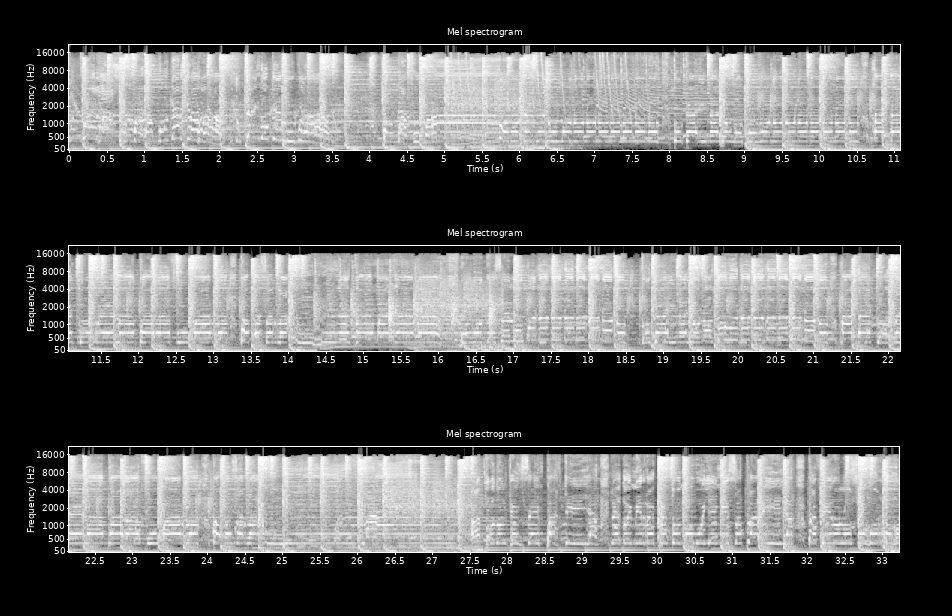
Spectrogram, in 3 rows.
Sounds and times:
Music: 0:00.0 - 0:33.2.

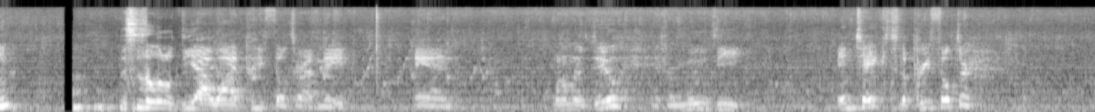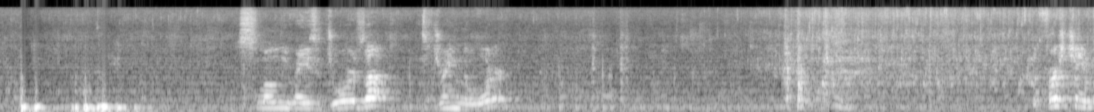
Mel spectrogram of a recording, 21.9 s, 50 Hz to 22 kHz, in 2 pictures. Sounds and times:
Liquid: 0:00.0 - 0:21.8
Water: 0:00.0 - 0:21.8
Speech: 0:01.2 - 0:03.6, 0:04.2 - 0:04.6, 0:05.5 - 0:07.5, 0:08.4 - 0:09.9, 0:13.3 - 0:16.1, 0:21.3 - 0:21.8.

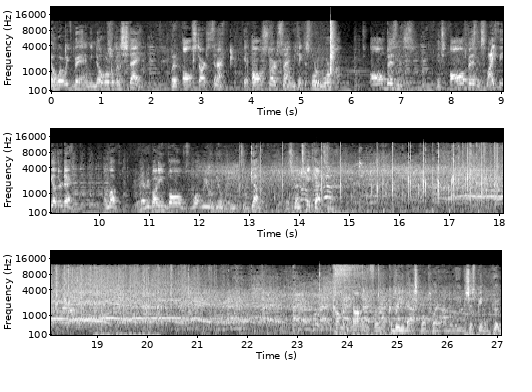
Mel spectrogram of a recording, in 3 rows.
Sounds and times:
Speech: 0:00.0 - 0:09.5, 0:10.1 - 0:14.8, 0:23.7 - 0:27.0
Music: 0:00.0 - 0:27.0.

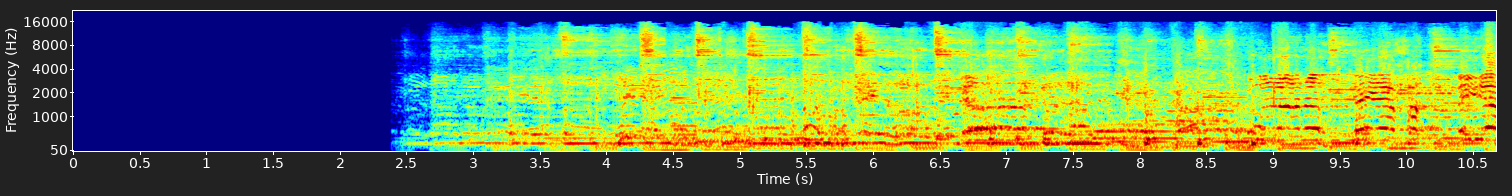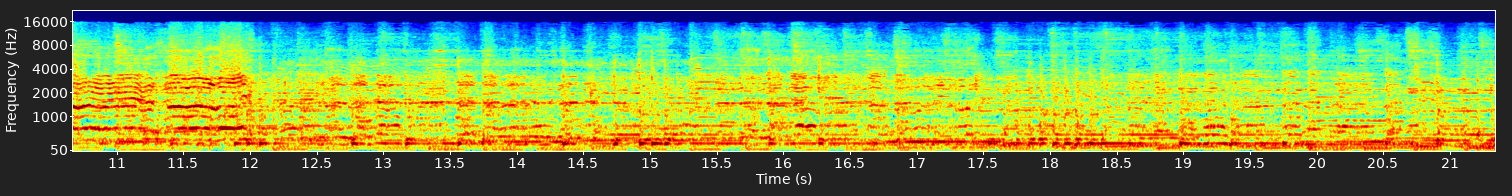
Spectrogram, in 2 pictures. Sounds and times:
Choir: 0:02.4 - 0:21.3
Male singing: 0:02.4 - 0:21.3.

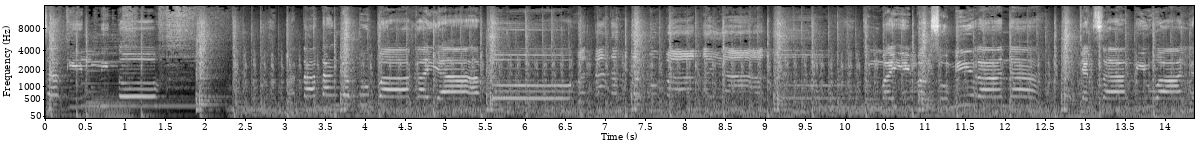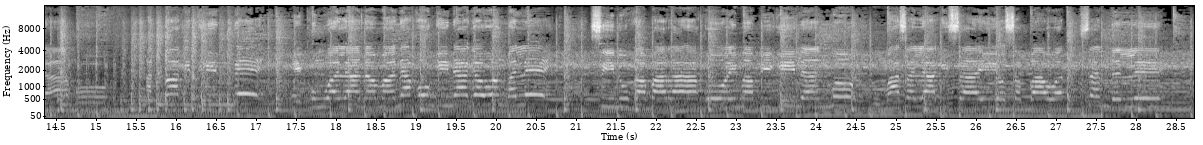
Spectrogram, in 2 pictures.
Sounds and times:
Rock music: 0:00.0 - 0:28.7.

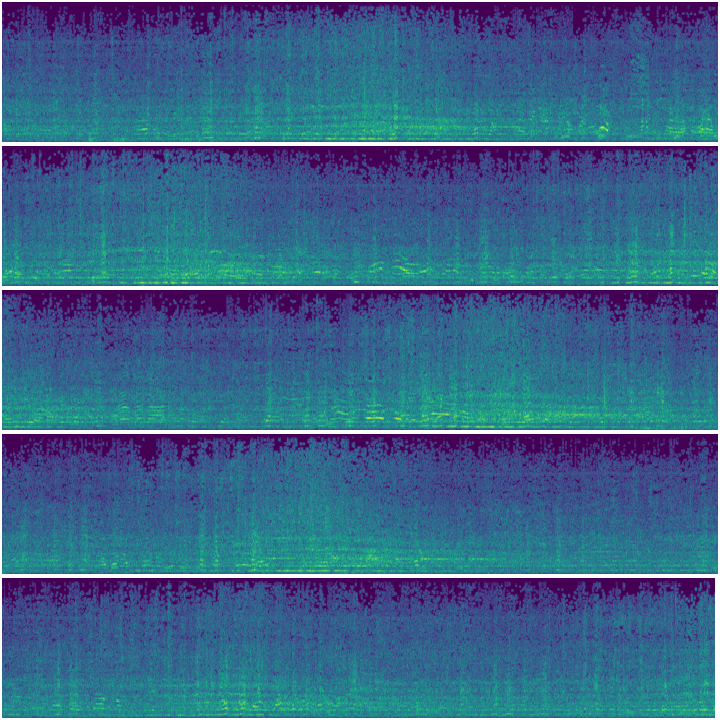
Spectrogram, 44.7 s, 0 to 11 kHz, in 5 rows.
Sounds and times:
Vehicle: 0:00.0 - 0:44.7
Speech: 0:00.2 - 0:04.0, 0:04.7 - 0:44.7.

